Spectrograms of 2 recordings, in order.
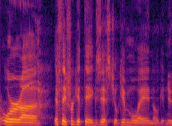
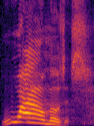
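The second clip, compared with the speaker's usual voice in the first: amazed; 7 semitones higher, 8 dB louder than usual. Real, not acted. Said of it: "kinda being a whiny little person".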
